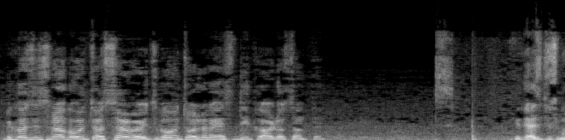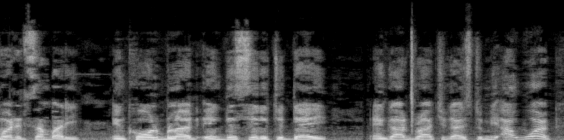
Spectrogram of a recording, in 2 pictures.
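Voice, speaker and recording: A man's voice: a little high, normal speed. A man with a foreign accent, a rideshare driver, arguing in a challenging, indignant way on a video recorded outdoors. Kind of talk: confrontational argument caught on phone video. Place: outdoor parking lot. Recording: noisy outdoor street, vehicle sounds.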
